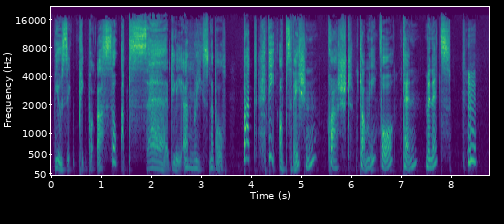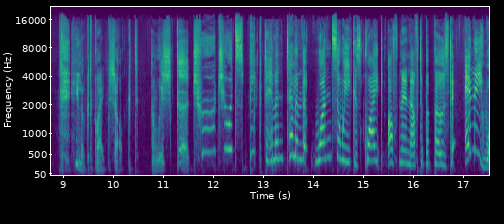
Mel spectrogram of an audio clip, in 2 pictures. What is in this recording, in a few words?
Theatrical Eng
